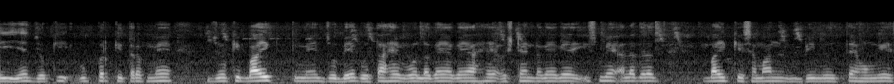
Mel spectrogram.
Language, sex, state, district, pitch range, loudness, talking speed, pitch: Hindi, male, Rajasthan, Bikaner, 145-160 Hz, -21 LUFS, 215 wpm, 150 Hz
